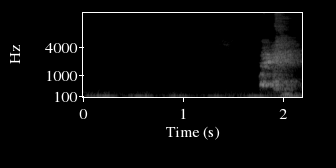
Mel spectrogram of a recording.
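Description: A single sharp sneeze bursts out near the end after a moment of quiet room hum, loud with a brief inhaled buildup before it.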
